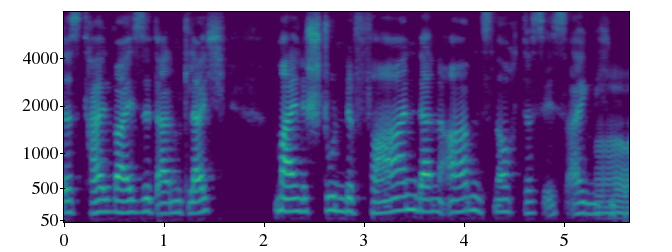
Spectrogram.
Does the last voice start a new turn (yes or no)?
yes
